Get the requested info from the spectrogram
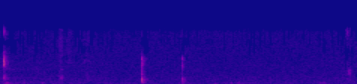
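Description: Near silence with a few faint ticks: a stylus tapping on a tablet's glass screen while writing by hand.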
